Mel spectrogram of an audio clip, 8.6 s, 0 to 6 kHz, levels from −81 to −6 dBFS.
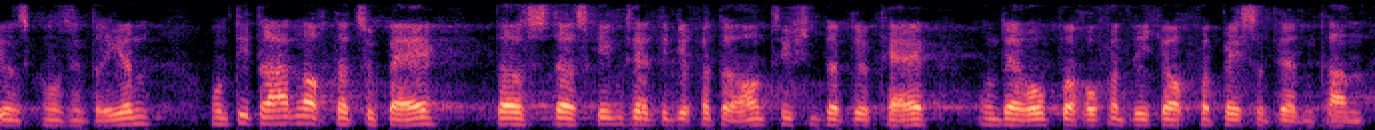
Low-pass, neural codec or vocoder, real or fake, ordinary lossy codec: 5.4 kHz; codec, 16 kHz, 8 kbps, FreqCodec, smaller model; fake; Opus, 32 kbps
